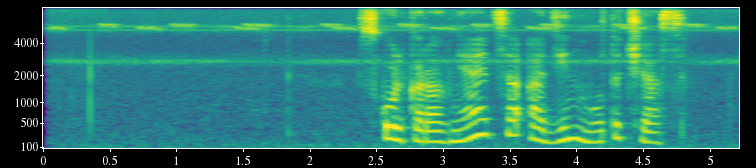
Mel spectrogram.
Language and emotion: Russian, neutral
